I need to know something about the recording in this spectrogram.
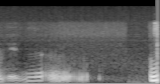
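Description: A woman's voice trailing off mid-sentence into a short, low hesitation sound. About a second of quiet room tone follows, and her speech starts again near the end.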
